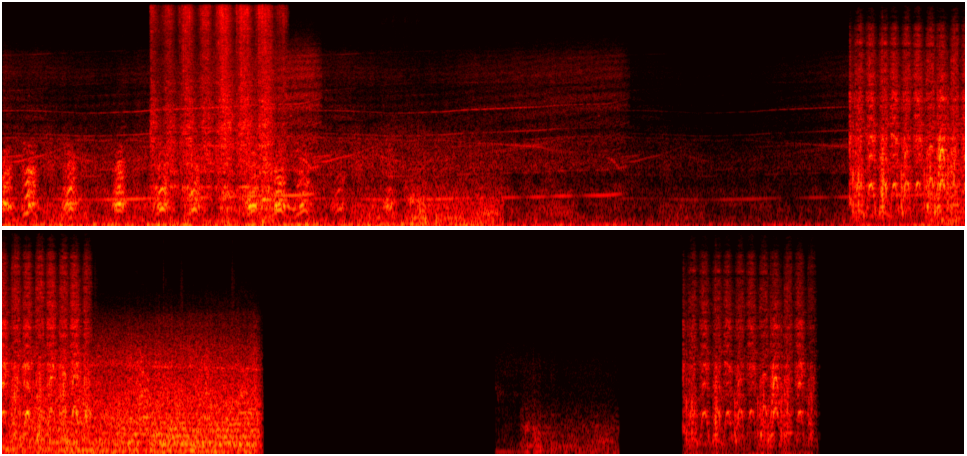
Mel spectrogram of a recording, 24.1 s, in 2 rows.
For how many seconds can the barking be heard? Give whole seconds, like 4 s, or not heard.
5 s.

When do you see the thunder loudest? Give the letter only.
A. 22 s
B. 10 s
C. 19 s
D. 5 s
D.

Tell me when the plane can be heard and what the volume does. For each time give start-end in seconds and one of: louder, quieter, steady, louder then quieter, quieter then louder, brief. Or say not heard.
0.0-15.3 quieter then louder.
